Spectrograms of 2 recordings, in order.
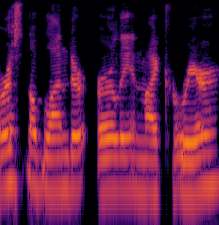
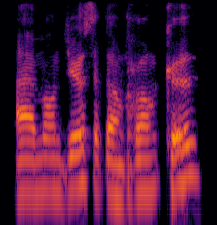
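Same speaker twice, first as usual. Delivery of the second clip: usual speaking voice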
